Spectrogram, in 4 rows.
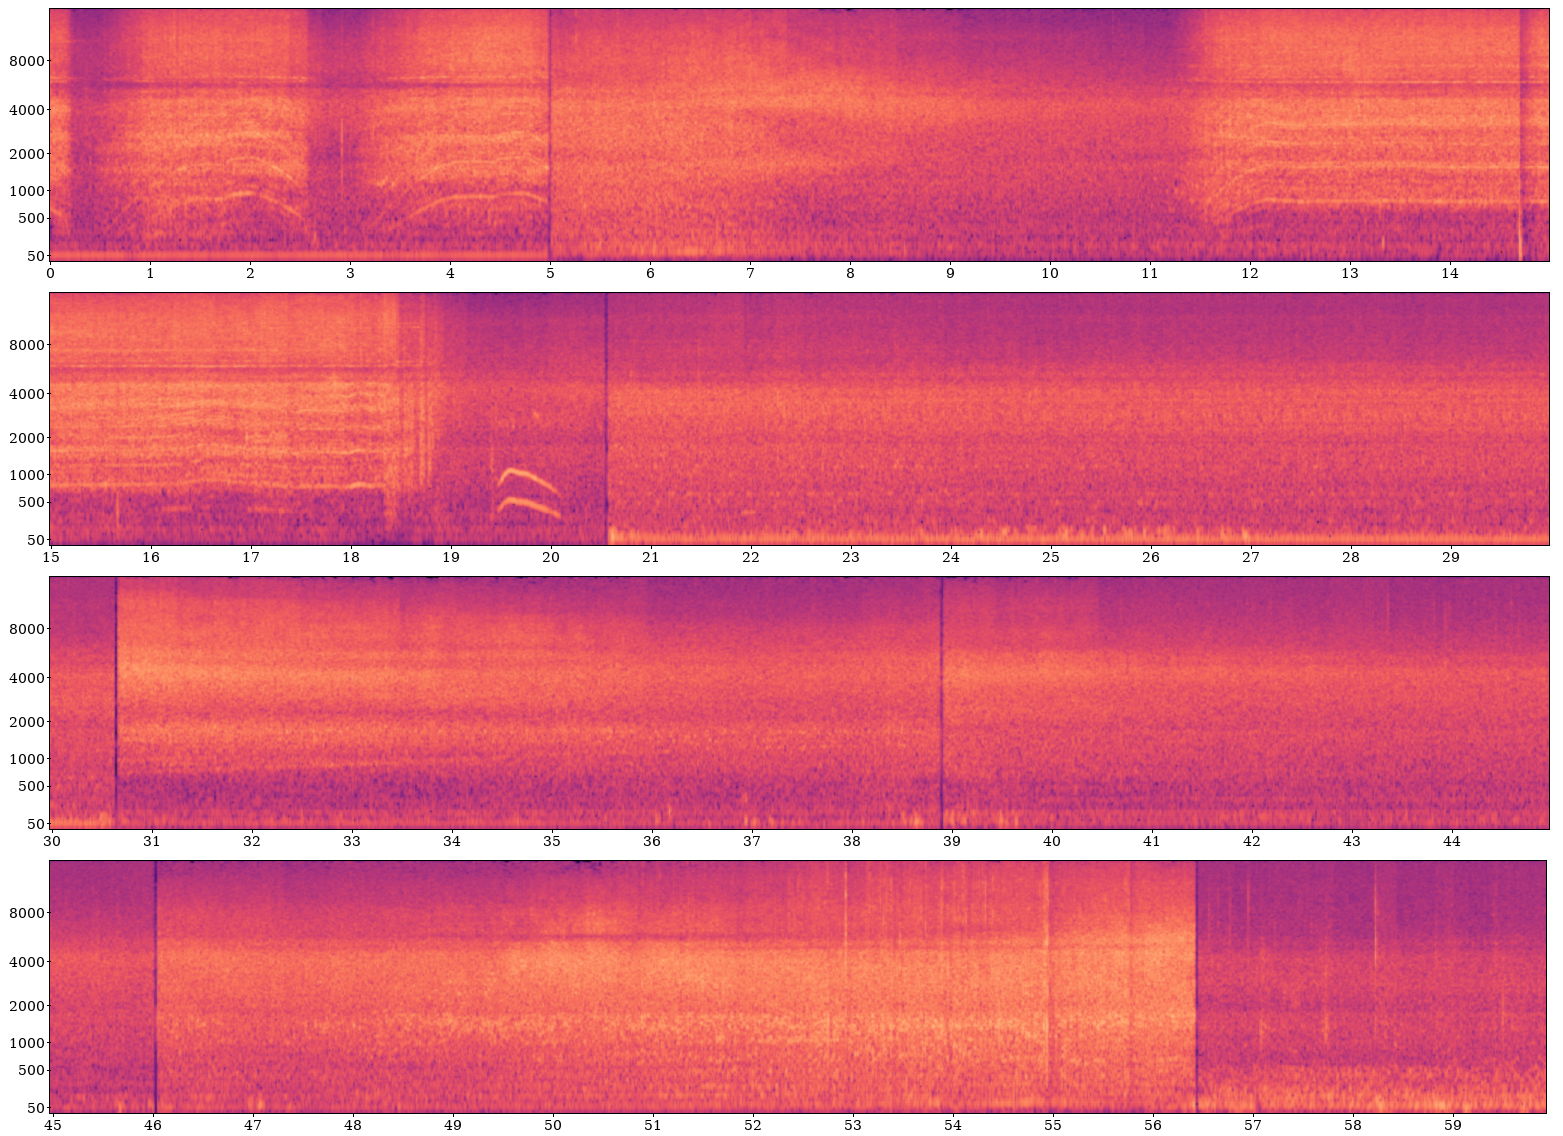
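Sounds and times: rain hissing: 0.0s - 56.9s
low idling engine hum: 19.5s - 59.9s.

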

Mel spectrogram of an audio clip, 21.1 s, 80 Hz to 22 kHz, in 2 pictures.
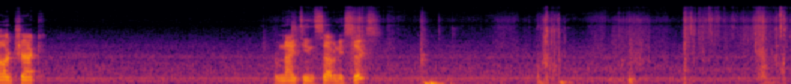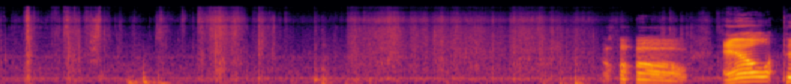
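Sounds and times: bubble wrap and envelopes crinkling: 7.2s - 7.6s, 8.3s - 18.6s.

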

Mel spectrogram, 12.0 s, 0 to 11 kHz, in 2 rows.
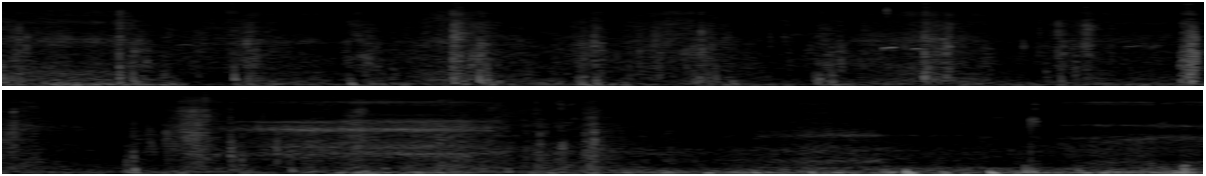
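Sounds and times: footsteps on dirt: 0.0s - 9.2s.

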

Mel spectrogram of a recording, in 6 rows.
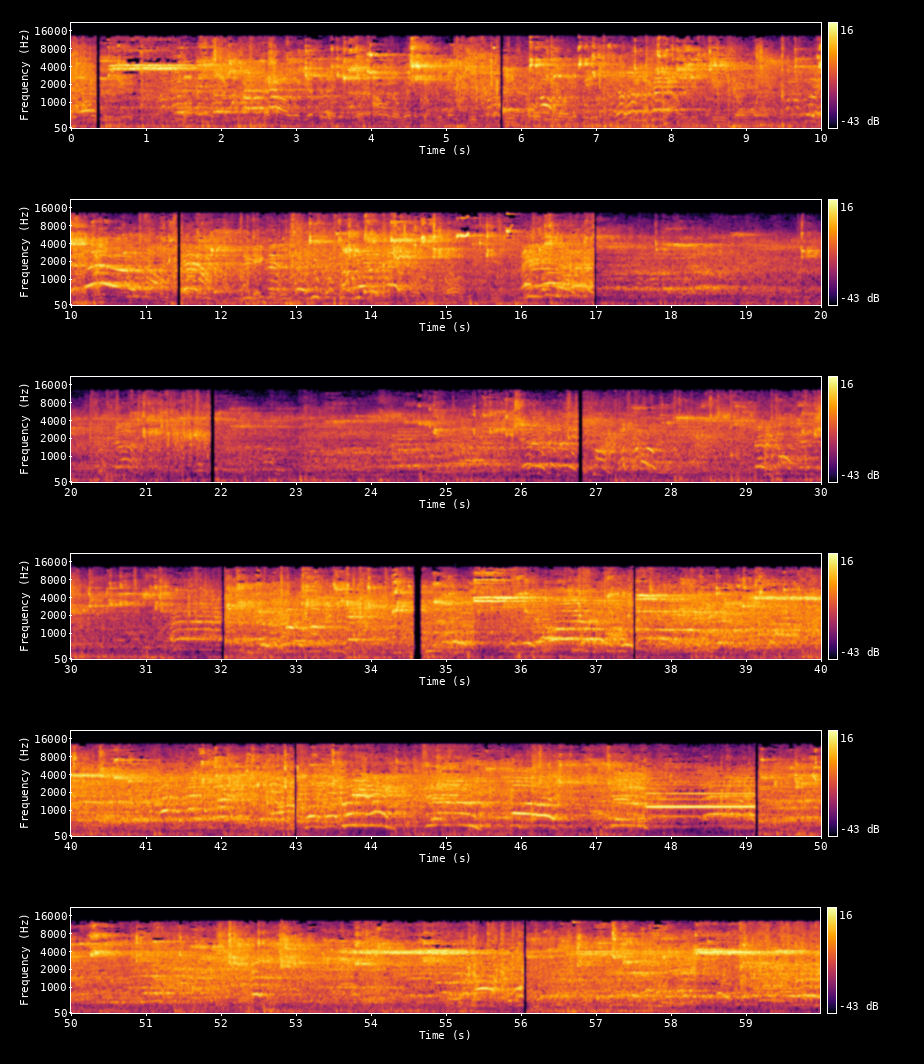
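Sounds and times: players and spectators shouting: 9.7s - 18.8s, 31.2s - 59.9s.

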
